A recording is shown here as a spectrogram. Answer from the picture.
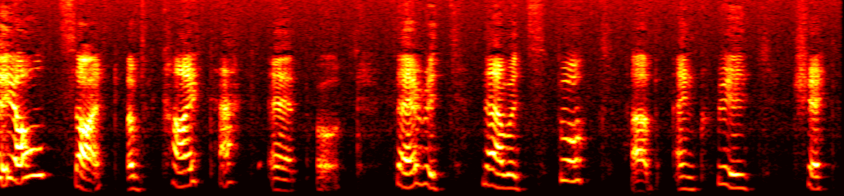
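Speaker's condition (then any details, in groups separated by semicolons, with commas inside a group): Cerebral palsy; oxygen starvation at birth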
